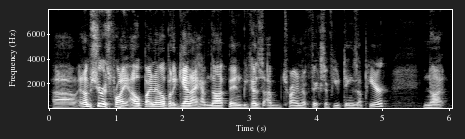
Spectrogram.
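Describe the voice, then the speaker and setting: Bright-voiced man with toothless, lips-over-teeth diction. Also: mid-range voice. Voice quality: speaks over missing top teeth, slightly lisped, lips-over-teeth diction. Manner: rambling, candid, repeats himself. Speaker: livestream host. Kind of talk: casual livestream chat.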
